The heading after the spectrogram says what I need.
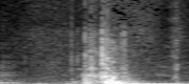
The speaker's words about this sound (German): Mach mal das Fenster auf hier.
